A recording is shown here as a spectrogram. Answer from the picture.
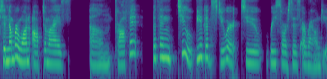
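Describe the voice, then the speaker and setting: Against a quiet background, a woman with an American accent speaks in a plain, everyday voice. Her pitch is medium with ordinary pitch variation, and her pace is fairly slow. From Colorado. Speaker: sustainability specialist and former podcast co-host. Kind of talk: casual interview.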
